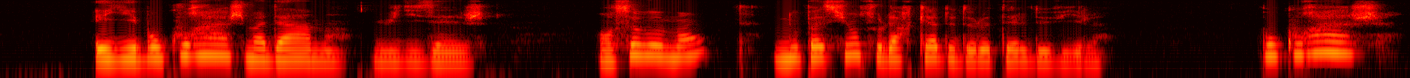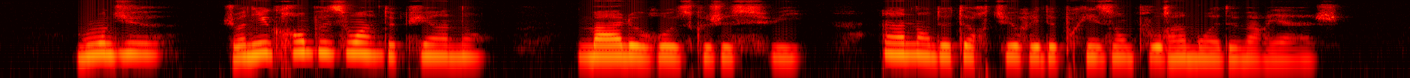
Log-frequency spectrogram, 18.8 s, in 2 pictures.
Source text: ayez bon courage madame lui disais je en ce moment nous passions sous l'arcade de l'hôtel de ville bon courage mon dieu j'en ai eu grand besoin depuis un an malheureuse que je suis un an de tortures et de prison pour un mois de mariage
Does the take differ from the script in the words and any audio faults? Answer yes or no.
no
